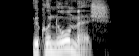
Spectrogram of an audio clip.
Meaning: 1. economic (relating to the economy) 2. economic (relating to economics) 3. economical (careful with money)
- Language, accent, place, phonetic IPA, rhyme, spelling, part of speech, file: German, Germany, Berlin, [økoˈnoːmɪʃ], -oːmɪʃ, ökonomisch, adjective, De-ökonomisch.ogg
